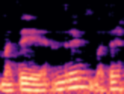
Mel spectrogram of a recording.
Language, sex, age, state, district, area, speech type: Kannada, female, 30-45, Karnataka, Shimoga, rural, spontaneous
